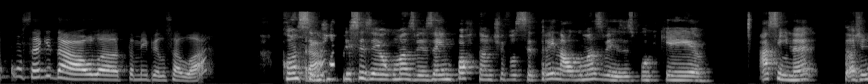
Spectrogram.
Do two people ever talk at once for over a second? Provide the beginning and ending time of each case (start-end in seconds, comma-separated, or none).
none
